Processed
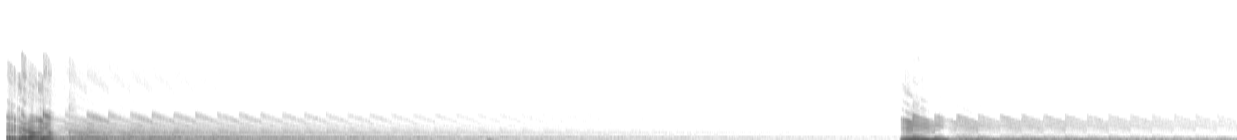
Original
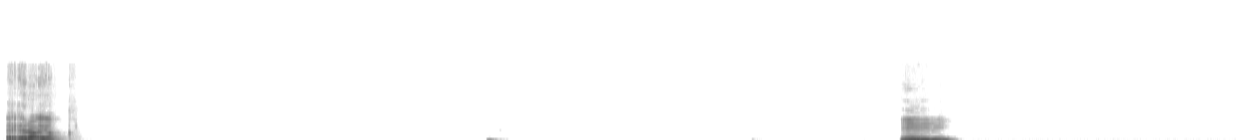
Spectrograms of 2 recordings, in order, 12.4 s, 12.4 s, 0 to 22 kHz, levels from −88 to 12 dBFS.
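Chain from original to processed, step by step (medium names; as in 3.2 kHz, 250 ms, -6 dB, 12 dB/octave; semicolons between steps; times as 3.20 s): echo that smears into a reverb 569 ms, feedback 70%, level -15 dB; vibrato with a chosen wave saw down 4.6 Hz, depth 250 cents; trim -2.5 dB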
